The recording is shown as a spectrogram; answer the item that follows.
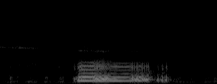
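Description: A woman's drawn-out hesitation sound, "euh", held at one pitch for under a second, starting about a second in.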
